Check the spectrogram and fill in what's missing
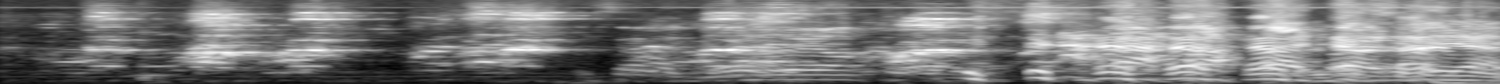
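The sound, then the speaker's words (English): A goose honks and screams loudly, harsh repeated calls that start in short bursts and grow into a nearly continuous, frantic racket toward the end. “Soundtrack there, you screaming Goose.”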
